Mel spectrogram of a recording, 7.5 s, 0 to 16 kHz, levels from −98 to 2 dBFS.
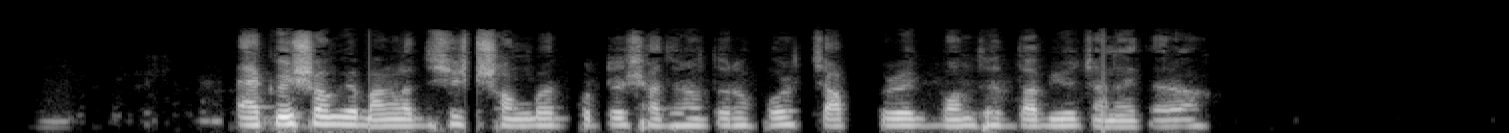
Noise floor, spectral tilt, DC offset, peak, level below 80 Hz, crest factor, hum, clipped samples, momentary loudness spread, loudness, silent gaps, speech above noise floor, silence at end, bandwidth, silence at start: -58 dBFS; -7.5 dB/octave; under 0.1%; -2 dBFS; -56 dBFS; 20 dB; none; under 0.1%; 12 LU; -21 LUFS; 4.01-4.05 s, 4.25-4.38 s; 37 dB; 1.55 s; 7.4 kHz; 1.05 s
